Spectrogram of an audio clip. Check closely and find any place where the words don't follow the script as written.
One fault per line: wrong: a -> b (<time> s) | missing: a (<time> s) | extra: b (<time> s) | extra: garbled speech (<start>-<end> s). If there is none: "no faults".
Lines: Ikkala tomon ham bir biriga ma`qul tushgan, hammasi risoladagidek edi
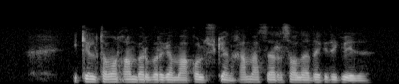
no faults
